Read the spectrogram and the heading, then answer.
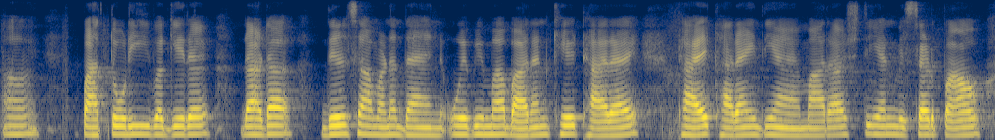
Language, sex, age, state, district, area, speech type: Sindhi, female, 45-60, Gujarat, Surat, urban, spontaneous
